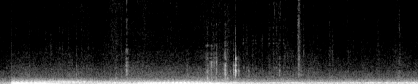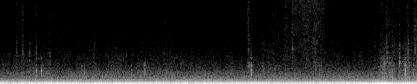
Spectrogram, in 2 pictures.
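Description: Car engine and road noise heard from inside the cabin as the car pulls away and gathers speed. A deep rumble starts suddenly and is strongest for about the first three seconds, then settles to a steadier, lower rumble as the car cruises.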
